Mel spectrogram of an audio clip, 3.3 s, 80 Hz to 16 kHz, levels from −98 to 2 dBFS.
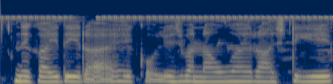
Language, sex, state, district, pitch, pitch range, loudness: Hindi, female, Bihar, Vaishali, 210 Hz, 210-215 Hz, -35 LUFS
